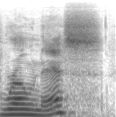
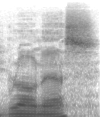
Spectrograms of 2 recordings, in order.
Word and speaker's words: Rones: That's pronounced Rones. But I'm not going to run around repronouncing it forever. Like, I'm just Actually, like, it's Rones.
